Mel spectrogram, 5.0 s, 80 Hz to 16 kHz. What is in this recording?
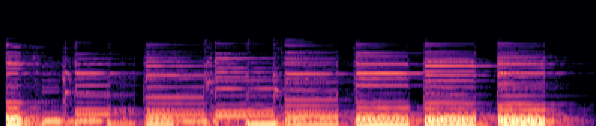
Jazz Guitar #4 109bpm
A l-Vl-ll-V cadence played in guitar key of Bb
chords, guitar, jazz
